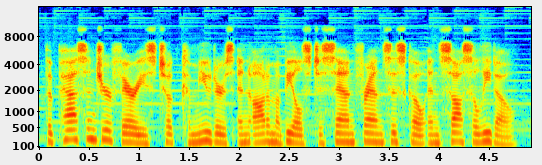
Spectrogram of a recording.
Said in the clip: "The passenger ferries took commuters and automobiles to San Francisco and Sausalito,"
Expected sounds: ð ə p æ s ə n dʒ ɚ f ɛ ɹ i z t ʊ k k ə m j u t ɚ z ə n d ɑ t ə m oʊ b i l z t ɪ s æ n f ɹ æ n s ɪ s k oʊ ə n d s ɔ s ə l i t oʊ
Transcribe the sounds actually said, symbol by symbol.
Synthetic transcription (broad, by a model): ð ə p æ s ə n dʒ ɚ f ɛ ɹ i z t ʊ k k ə m j u t ɚ z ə n ɑ t ə m oʊ b i l z t ɪ s æ n f ɹ æ n s ɪ s k oʊ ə n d s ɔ s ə l i t oʊ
